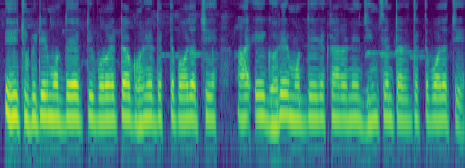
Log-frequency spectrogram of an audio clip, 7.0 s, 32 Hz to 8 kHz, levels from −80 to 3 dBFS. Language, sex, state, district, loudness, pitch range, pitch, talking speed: Bengali, male, Assam, Hailakandi, -16 LUFS, 160-170 Hz, 165 Hz, 180 wpm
